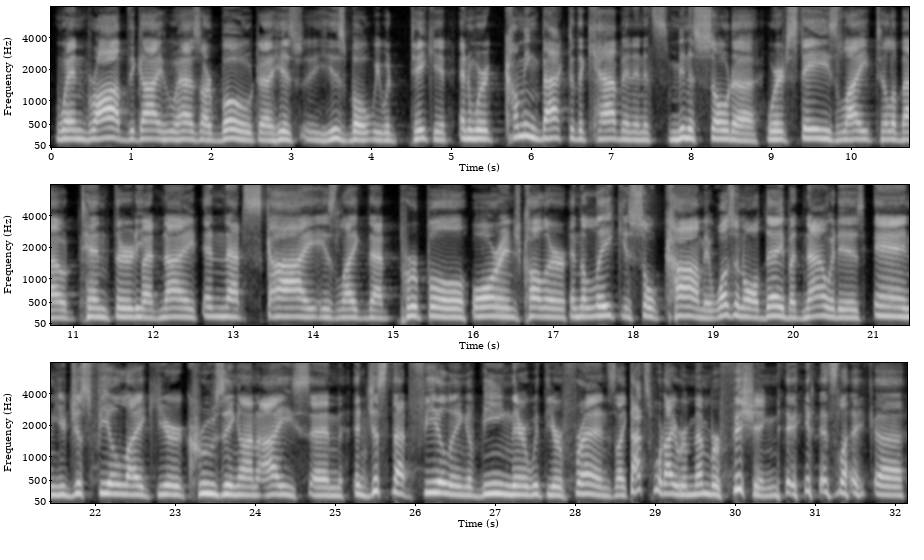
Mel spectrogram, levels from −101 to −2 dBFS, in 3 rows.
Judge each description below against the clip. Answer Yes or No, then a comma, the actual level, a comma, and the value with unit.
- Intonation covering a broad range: No, narrow, 2.4 semitones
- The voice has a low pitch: No, medium, 185 Hz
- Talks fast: No, average, 165 wpm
